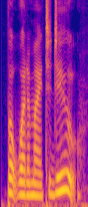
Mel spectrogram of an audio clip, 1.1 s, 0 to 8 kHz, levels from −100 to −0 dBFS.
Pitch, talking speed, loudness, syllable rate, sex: 195 Hz, 325 wpm, -15 LUFS, 6.7 syllables/s, female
